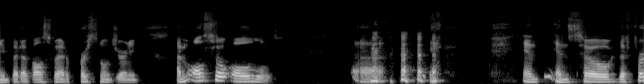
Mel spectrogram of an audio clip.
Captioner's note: chuckles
